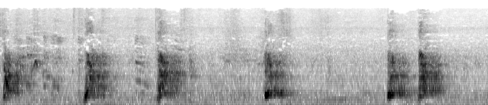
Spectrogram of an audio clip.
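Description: German Shepherd puppy barking in play at its toy: six short barks about a second apart, the last two in quick succession.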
